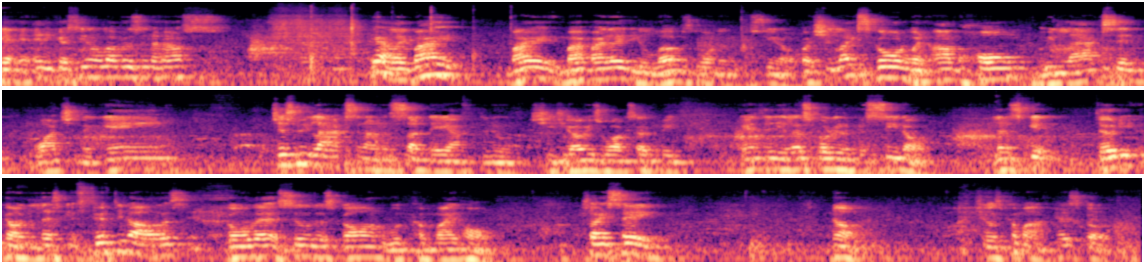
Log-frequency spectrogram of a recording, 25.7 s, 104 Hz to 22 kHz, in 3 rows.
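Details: Adult male stand-up comedian who has stuttered since childhood and had 15 years of speech therapy, performing live; stutter milder on a microphone and worse when nervous; vowel-initial words, especially 'I', are hardest; stuttering.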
